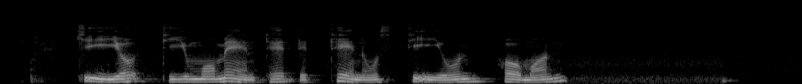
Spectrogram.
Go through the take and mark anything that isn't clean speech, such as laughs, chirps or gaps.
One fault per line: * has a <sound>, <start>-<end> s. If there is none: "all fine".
all fine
